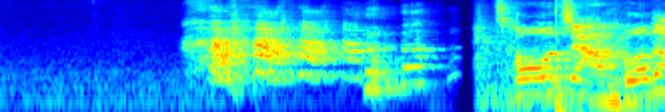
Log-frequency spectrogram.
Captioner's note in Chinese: 爽朗的笑聲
